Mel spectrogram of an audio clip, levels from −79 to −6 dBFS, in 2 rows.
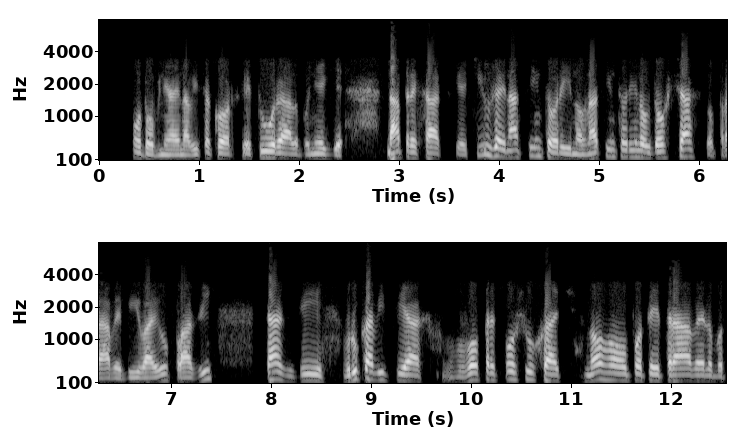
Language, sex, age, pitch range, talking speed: Slovak, male, 50-69, 105-130 Hz, 150 wpm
